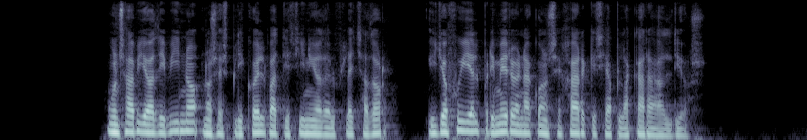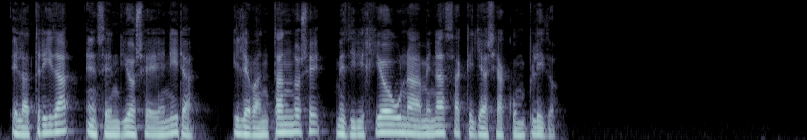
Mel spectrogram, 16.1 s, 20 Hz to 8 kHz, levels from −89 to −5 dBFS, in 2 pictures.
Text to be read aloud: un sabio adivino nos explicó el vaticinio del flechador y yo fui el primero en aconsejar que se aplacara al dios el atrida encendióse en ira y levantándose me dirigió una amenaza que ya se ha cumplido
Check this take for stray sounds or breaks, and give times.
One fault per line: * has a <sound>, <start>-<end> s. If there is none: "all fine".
all fine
